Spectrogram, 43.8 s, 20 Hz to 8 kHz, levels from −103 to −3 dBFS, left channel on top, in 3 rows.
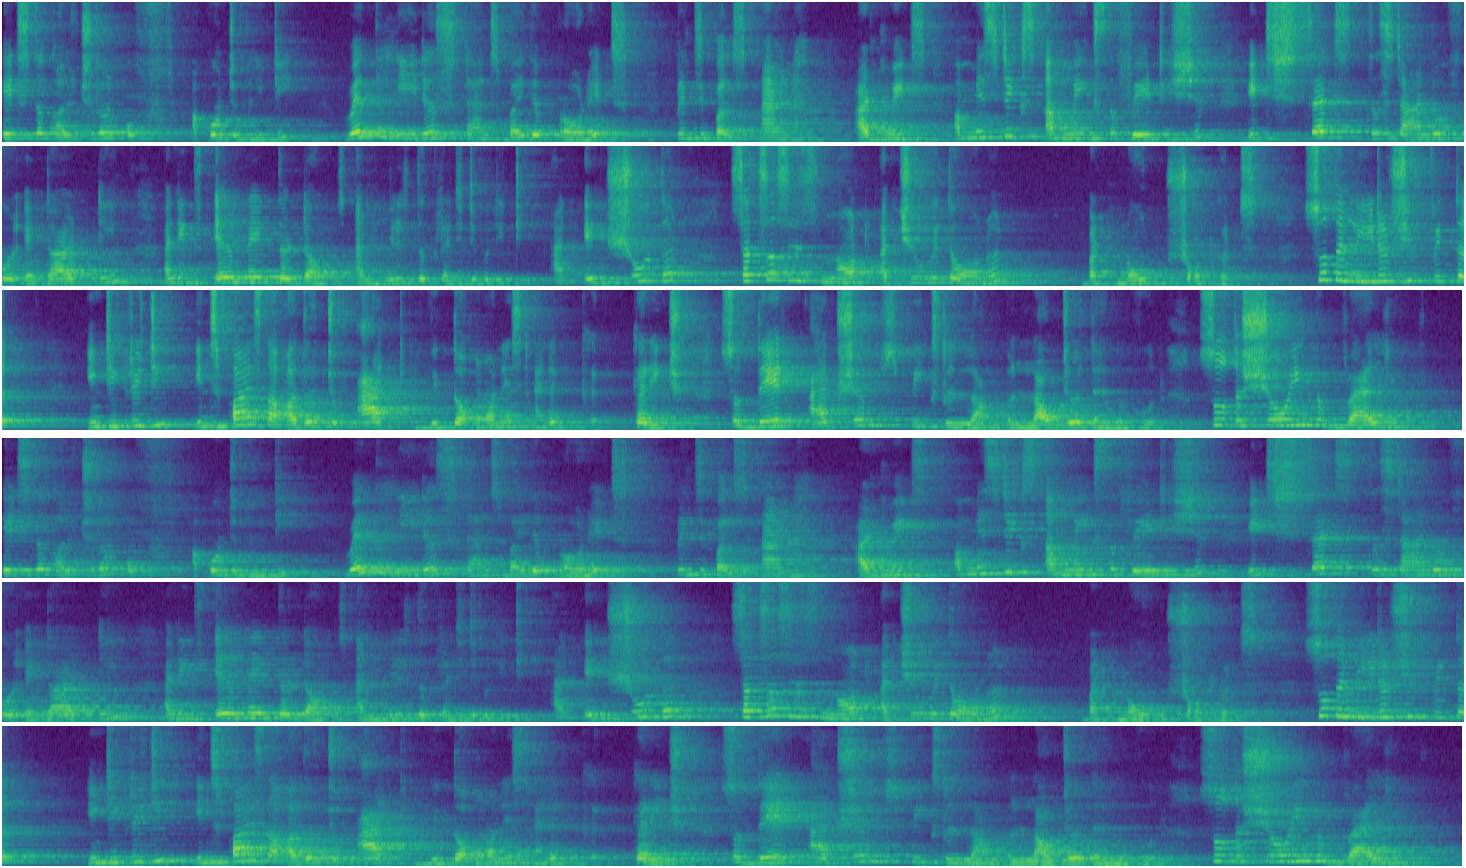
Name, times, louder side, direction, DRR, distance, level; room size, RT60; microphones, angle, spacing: voice 1, 0.0-1.6 1.9-3.0 3.4-6.2 6.8-8.1 8.5-16.0 16.2-19.8 20.1-24.8 25.4-27.2 27.7-29.6 30.1-35.3 35.6-40.9 41.2-43.5, left 2 dB, 60° left, 5 dB, 1.9 m, -30 dB
24.0 x 22.0 x 6.8 m, 2.2 s
head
